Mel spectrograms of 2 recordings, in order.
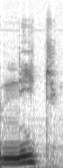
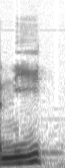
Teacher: suivant que le I, la voyelle I soit longue ou courte, ça change le sens du mot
